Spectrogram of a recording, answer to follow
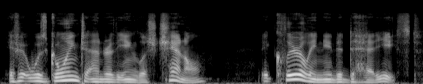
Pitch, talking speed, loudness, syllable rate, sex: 135 Hz, 215 wpm, -17 LUFS, 5.5 syllables/s, male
